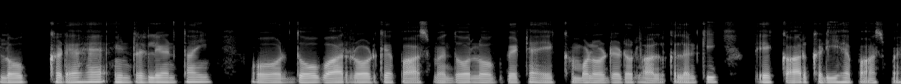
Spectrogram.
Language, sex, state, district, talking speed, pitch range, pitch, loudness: Marwari, male, Rajasthan, Nagaur, 195 wpm, 95-105 Hz, 100 Hz, -21 LUFS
